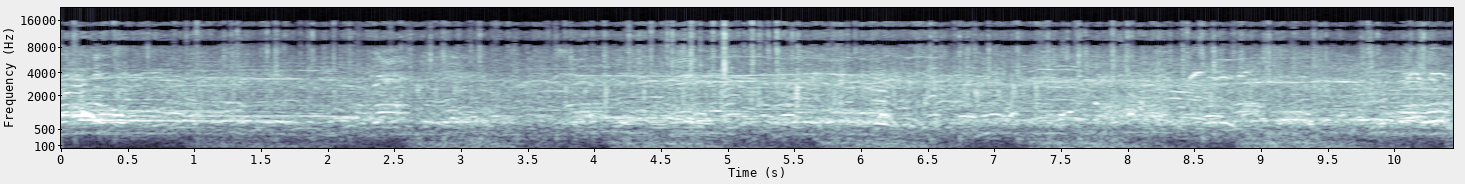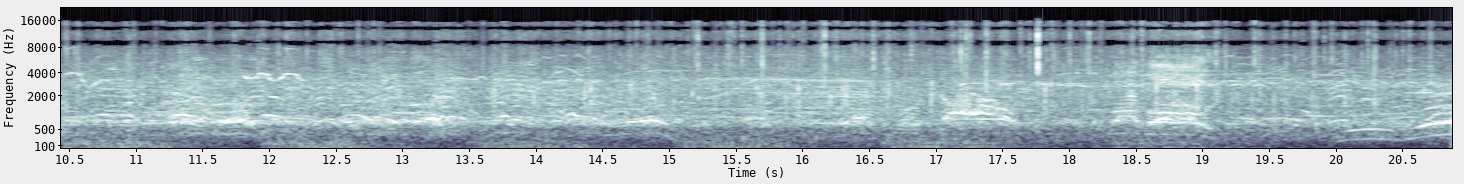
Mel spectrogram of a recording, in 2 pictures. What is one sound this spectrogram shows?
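Fans clap in rhythm.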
